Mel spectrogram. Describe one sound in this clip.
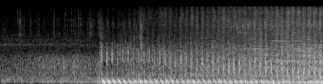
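A helicopter's rotor thumps loudly and rapidly close by.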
